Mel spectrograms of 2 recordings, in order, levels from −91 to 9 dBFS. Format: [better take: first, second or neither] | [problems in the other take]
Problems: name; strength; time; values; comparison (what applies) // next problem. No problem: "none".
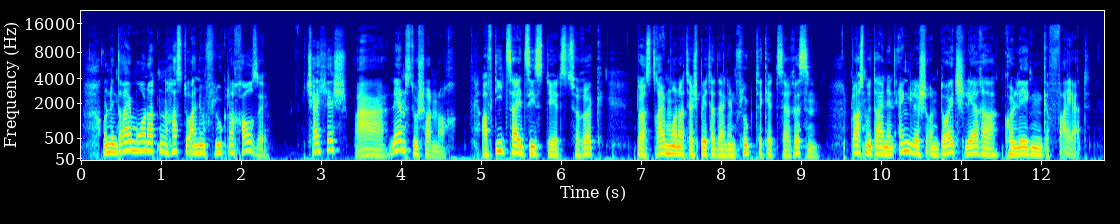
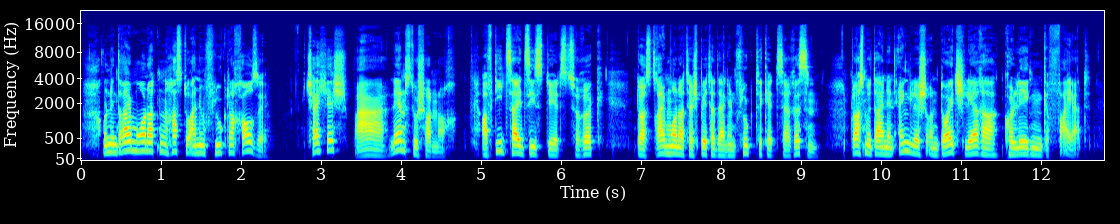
first | thin; very; fading below 600 Hz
